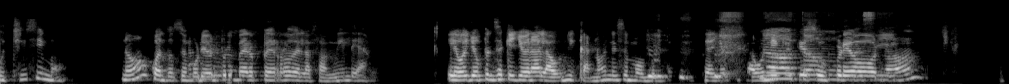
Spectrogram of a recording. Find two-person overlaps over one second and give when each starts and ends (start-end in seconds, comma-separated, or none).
7.6-9.1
